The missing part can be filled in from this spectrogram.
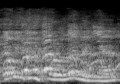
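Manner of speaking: mock incredulous. Asking the rich guy what he does, loud amazed. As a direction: press him in amazement.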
